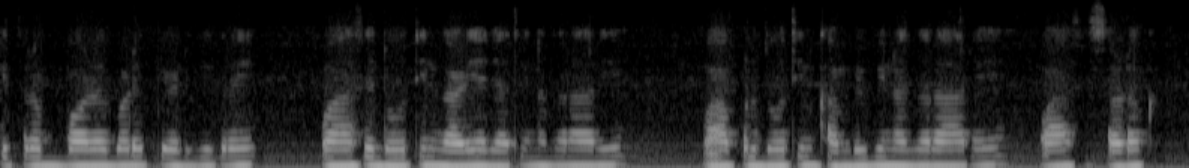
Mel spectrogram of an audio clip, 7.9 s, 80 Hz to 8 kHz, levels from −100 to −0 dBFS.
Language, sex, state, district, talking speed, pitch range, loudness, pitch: Hindi, male, Bihar, Araria, 225 wpm, 135-140 Hz, -43 LUFS, 140 Hz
